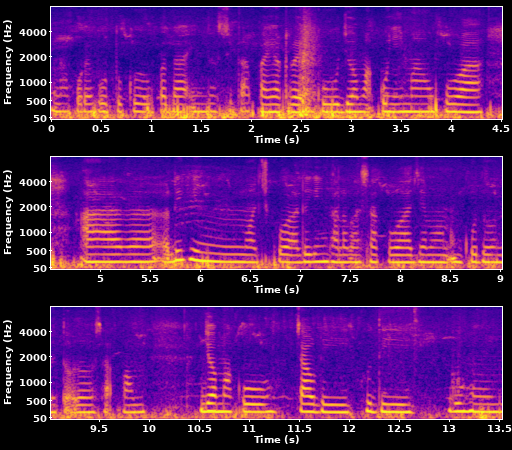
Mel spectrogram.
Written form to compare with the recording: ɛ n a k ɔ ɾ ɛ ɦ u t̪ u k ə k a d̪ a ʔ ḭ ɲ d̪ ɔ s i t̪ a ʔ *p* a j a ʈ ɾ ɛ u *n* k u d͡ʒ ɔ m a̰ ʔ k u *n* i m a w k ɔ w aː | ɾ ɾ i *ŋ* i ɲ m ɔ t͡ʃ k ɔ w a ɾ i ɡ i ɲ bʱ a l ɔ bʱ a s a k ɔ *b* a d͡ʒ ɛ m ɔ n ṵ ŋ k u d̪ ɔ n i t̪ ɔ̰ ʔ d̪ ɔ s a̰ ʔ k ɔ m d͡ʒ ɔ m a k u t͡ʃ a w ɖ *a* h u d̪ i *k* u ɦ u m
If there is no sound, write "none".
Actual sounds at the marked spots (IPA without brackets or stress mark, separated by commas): p, ŋ, ɲ, ɡ, w, i, ɡ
